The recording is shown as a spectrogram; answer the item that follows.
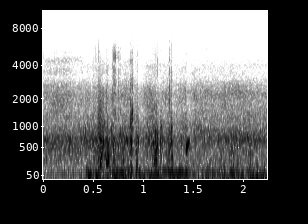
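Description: Seawater sloshing and splashing around a surfboard over a shallow rock reef, with a few sharper splashes about half a second to a second in. Low wind rumble on the microphone runs under it from about half a second in.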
